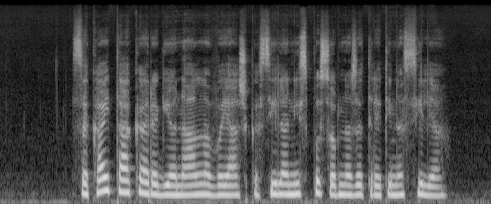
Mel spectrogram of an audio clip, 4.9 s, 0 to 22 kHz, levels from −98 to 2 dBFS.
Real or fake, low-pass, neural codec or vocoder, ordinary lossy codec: fake; 19.8 kHz; codec, 44.1 kHz, 7.8 kbps, Pupu-Codec; none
